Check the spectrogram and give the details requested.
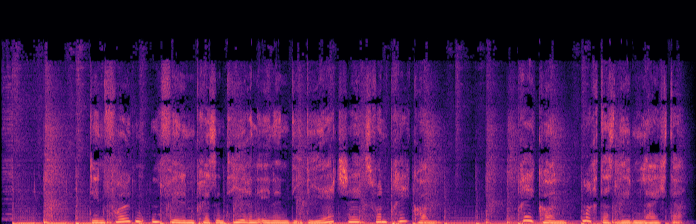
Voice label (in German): Spots, frauen; Precon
